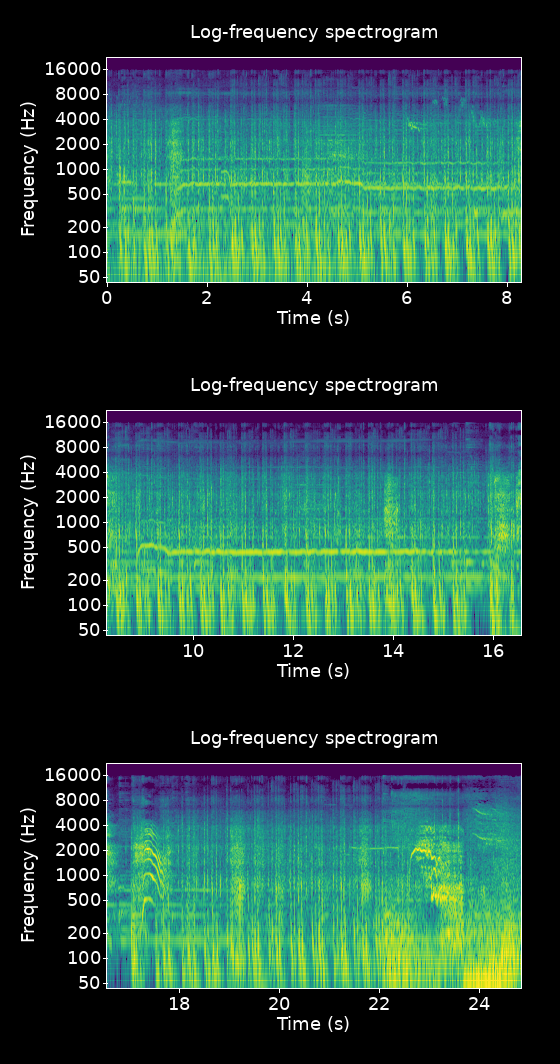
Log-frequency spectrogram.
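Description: A horse gallops with rapid rhythmic hoofbeats and neighs in the Assassin's Creed Odyssey video game near a military camp, with a steady game soundscape underneath.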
